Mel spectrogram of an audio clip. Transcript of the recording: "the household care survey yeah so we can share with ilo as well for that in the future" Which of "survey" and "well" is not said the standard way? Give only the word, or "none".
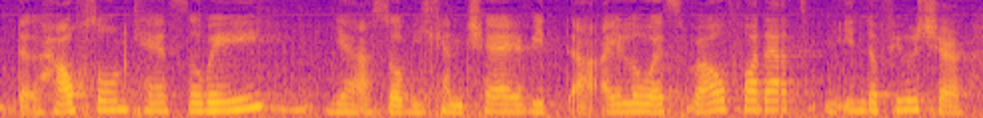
survey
